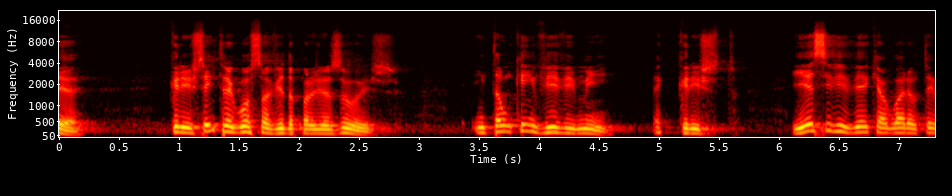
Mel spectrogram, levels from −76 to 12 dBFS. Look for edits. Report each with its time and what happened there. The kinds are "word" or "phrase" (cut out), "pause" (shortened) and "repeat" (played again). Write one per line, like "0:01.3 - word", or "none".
none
